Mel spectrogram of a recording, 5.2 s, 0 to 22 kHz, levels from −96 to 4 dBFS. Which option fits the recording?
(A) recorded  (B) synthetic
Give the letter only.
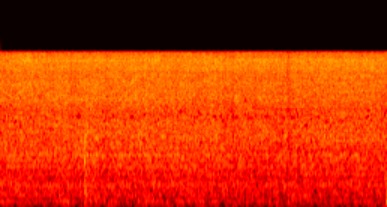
A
